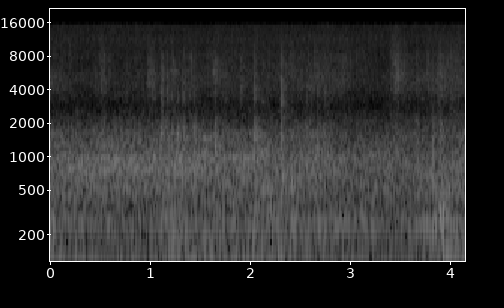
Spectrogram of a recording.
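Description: Quiet lecture-room room tone: a steady low hum with a few faint ticks, and a sharper click near the end.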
